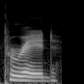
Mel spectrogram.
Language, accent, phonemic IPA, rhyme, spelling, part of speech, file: English, US, /pəˈɹeɪd/, -eɪd, parade, noun / verb, En-us-parade.ogg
